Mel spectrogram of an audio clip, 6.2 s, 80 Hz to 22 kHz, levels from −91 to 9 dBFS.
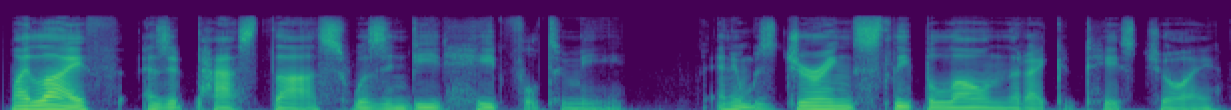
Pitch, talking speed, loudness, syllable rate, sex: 95 Hz, 215 wpm, -22 LUFS, 5.5 syllables/s, male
